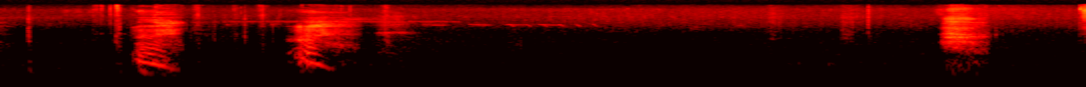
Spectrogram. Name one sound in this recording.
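A knife scrapes and scratches into tree bark in short bursts.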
